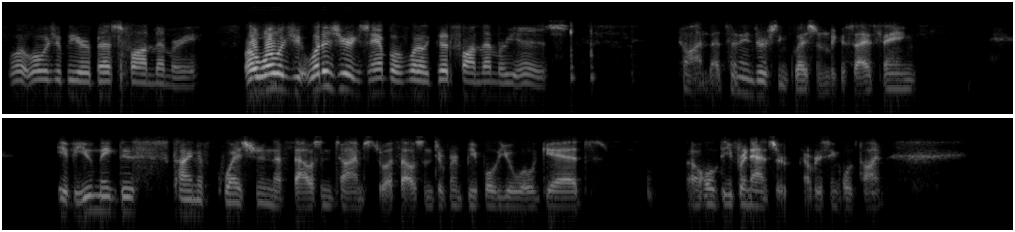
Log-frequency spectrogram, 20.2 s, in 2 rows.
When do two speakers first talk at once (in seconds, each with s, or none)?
none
